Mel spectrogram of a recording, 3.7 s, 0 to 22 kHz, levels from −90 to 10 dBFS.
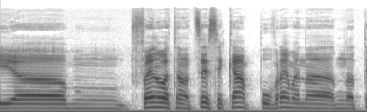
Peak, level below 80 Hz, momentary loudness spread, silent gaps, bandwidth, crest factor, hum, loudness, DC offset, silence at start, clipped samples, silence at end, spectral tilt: -2 dBFS; -62 dBFS; 14 LU; none; 16.5 kHz; 18 dB; none; -21 LUFS; 2%; 0 s; under 0.1%; 0 s; -4.5 dB/octave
